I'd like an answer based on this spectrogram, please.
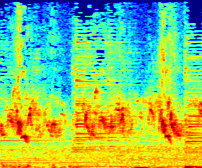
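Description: Background music with sustained notes and a low bass line, over repeated short falling bird chirps.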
